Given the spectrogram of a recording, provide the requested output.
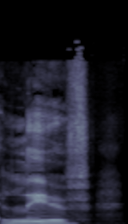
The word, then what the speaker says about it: live: A pronúncia é live e não é live. Se escreve L I V e, mas se pronuncia live, não se pronuncia live, porque é um verbo, o verbo viver, o verbo morar.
